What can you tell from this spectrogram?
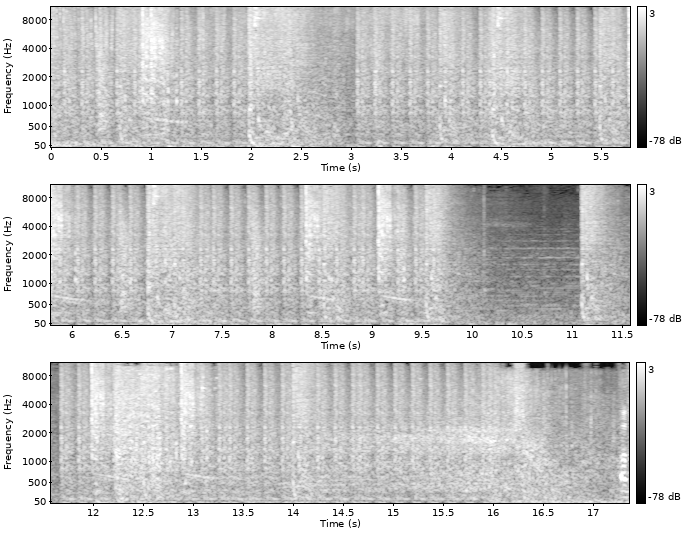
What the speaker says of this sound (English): Launch missiles.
